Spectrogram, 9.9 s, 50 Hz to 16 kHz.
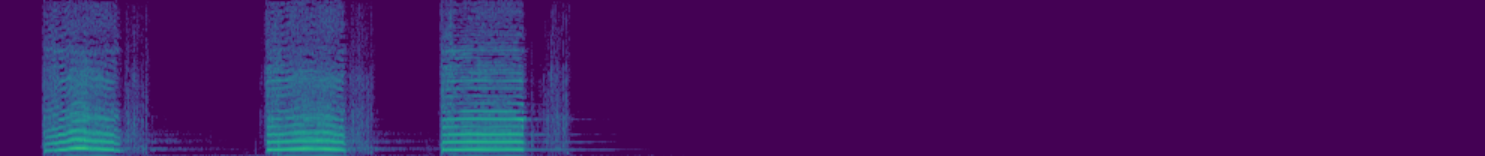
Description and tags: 07 Party Whistles--3
sound of whistle in birthday or party
Whistles, party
